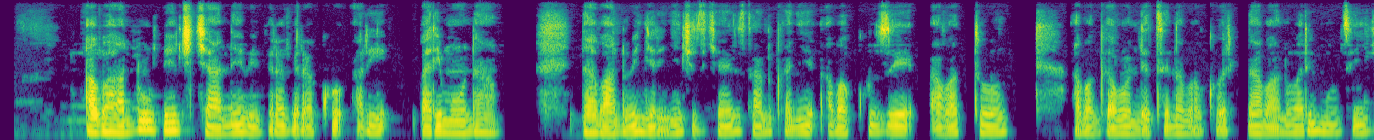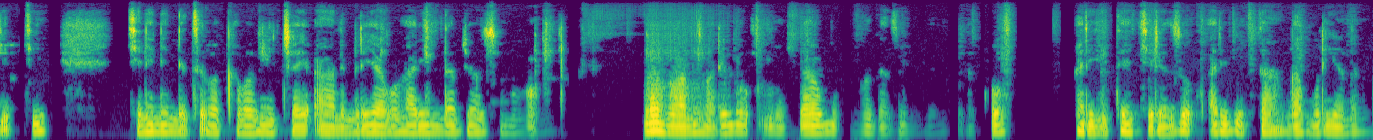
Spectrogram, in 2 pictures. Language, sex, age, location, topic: Kinyarwanda, male, 18-24, Musanze, government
